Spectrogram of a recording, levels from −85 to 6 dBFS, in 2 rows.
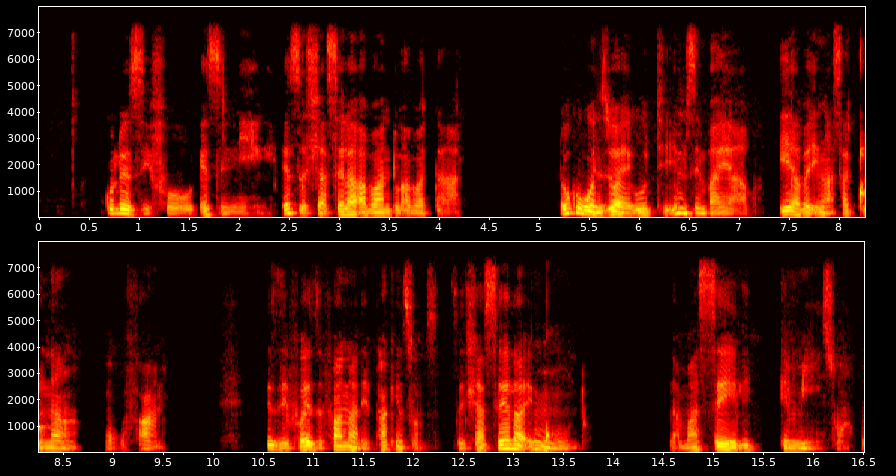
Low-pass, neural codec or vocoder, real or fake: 7.2 kHz; none; real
